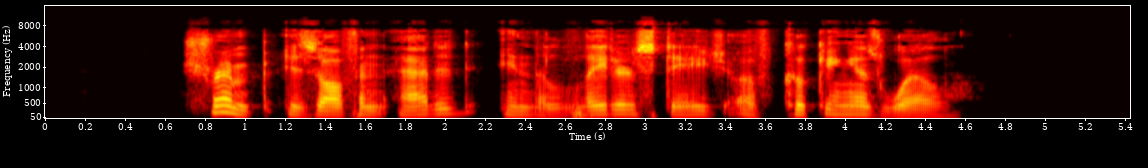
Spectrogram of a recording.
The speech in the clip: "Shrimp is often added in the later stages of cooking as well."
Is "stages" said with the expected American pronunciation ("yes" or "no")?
no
